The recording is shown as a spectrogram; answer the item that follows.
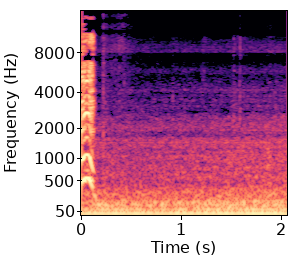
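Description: Steady low rumble of a car's engine idling, heard from inside the cabin.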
